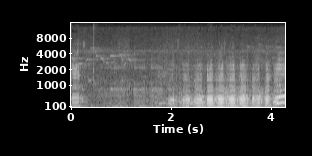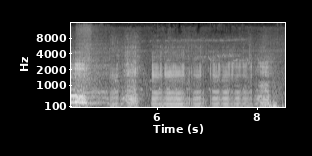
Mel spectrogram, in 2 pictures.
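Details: Hippopotamus giving a prolonged roar of rapid, rhythmic deep pulses like a chuckling bellow, rising in loudness midway then continuing in throaty bursts.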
